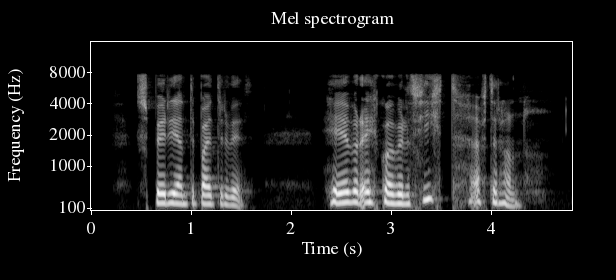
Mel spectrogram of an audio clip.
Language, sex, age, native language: Icelandic, female, 60-69, Icelandic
